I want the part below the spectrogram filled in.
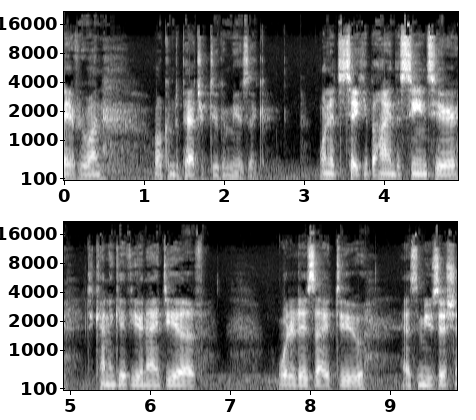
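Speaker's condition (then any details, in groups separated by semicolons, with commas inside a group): No condition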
